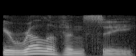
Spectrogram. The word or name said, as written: irrelevancy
